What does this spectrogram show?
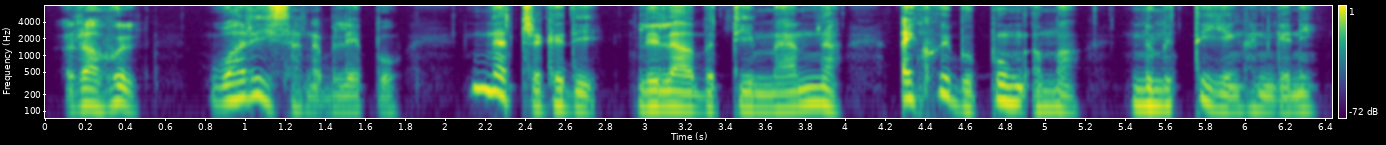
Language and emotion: Manipuri, fearful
